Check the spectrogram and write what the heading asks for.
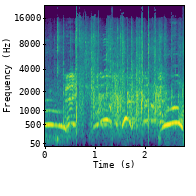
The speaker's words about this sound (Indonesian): Boleh dong tepuk tangan gue. Dan itu sih? Itu tepuk tangan dua tangan dong, kok satu tangan? Sakit yang satunya.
